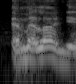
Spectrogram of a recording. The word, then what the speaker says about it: Emerlonye: to talk to you my pleasure can you pronounce your last name for me is melanie you see melania is correct oh good i'm i'm just now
